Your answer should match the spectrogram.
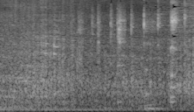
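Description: A steady low rumble with a noisy haze and scattered sharp crackles and clicks.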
